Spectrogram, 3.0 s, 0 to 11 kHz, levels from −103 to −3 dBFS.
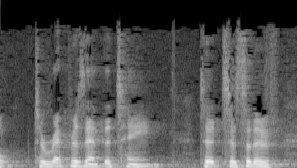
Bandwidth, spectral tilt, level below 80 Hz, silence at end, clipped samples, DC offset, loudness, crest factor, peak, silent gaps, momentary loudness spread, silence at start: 9.6 kHz; -6.5 dB/octave; -54 dBFS; 0 s; under 0.1%; under 0.1%; -19 LUFS; 18 dB; -2 dBFS; none; 10 LU; 0 s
